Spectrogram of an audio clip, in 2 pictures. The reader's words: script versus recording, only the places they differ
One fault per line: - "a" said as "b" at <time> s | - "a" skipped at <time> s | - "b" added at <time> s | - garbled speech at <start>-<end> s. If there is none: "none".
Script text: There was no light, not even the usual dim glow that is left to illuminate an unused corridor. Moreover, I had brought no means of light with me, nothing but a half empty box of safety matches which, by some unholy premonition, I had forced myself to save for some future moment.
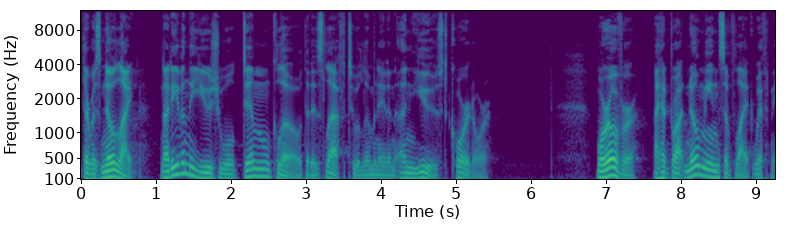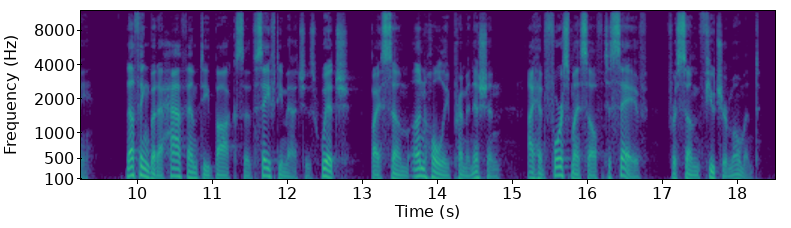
none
